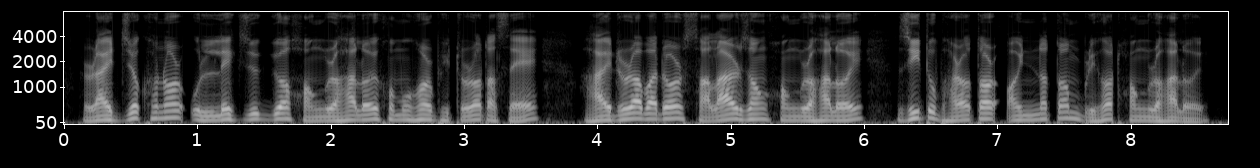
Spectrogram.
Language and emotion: Assamese, neutral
